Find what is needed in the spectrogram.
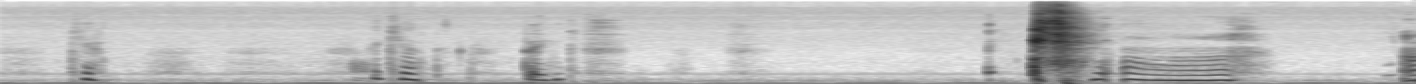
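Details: Person using a feather in the nose for the first time to provoke sneezes while trying to hold back and talk: a few quiet breathy catches, then one sharp explosive sneeze and a brief voiced groan.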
